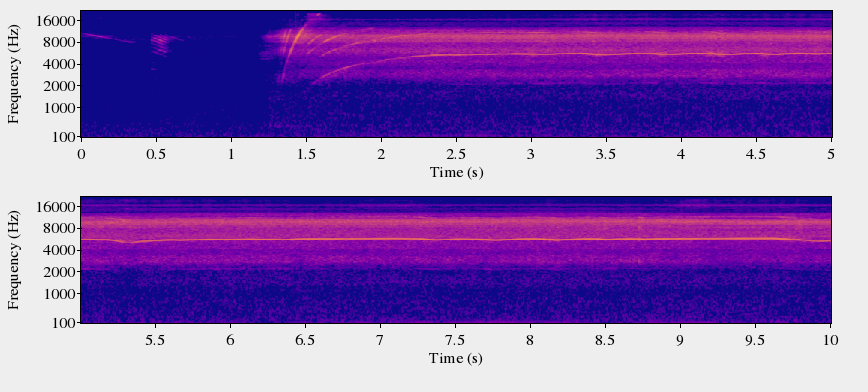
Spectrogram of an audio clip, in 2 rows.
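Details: High-speed dental drill in a metal-ceramic crown preparation demonstration on tooth 46: a steady high-pitched whine with a faint water-spray hiss while removing the enamel islands left between the depth cuts.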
